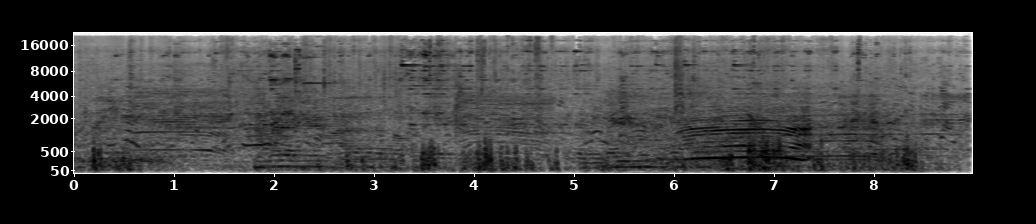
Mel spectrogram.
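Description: Cattle moo repeatedly at a Tamil Pongal festival in Jaffna amid livestock sounds, clip-clopping hooves and a busy crowd, with long lowing calls rising over voices talking nearby.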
